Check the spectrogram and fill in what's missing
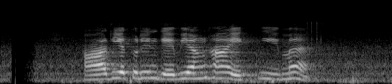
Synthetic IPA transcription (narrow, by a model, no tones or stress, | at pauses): aːd̪ijɐt̪uɾind̪eʋijɐŋɦaːekʋiːmə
